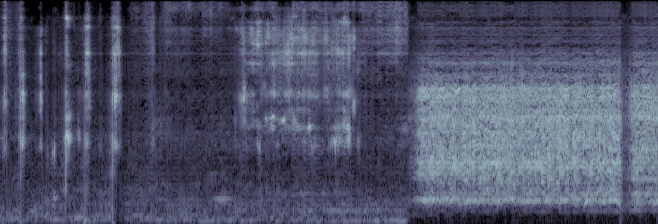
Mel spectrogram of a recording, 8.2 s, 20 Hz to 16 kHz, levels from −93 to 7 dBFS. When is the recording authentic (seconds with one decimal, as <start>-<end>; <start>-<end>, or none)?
none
